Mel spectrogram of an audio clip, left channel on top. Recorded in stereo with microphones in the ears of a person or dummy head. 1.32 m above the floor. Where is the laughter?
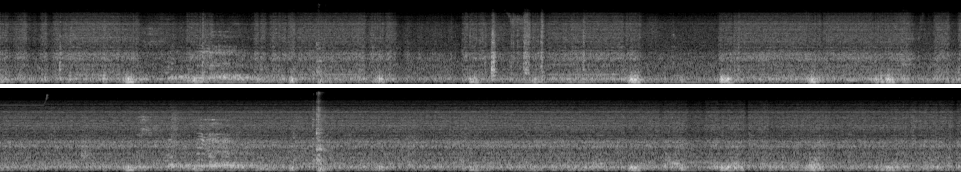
65° right (ahead or behind), 9 m.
